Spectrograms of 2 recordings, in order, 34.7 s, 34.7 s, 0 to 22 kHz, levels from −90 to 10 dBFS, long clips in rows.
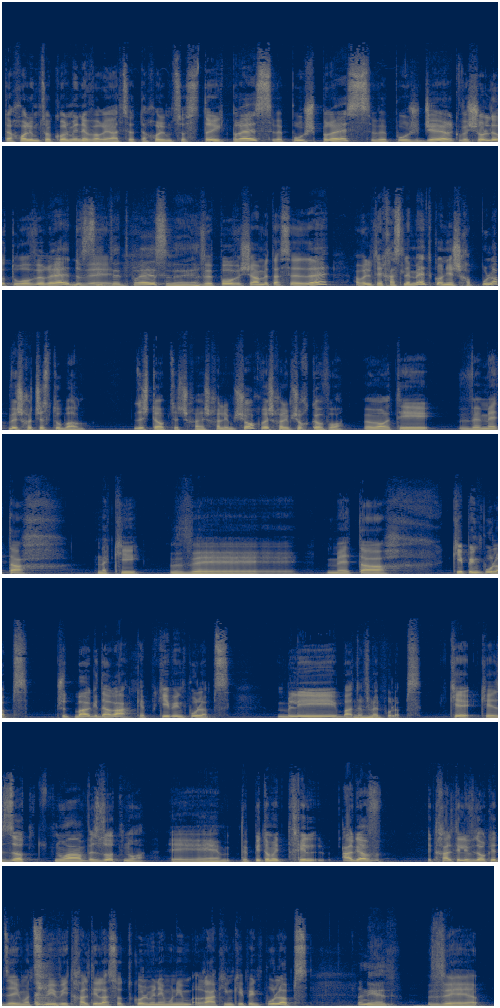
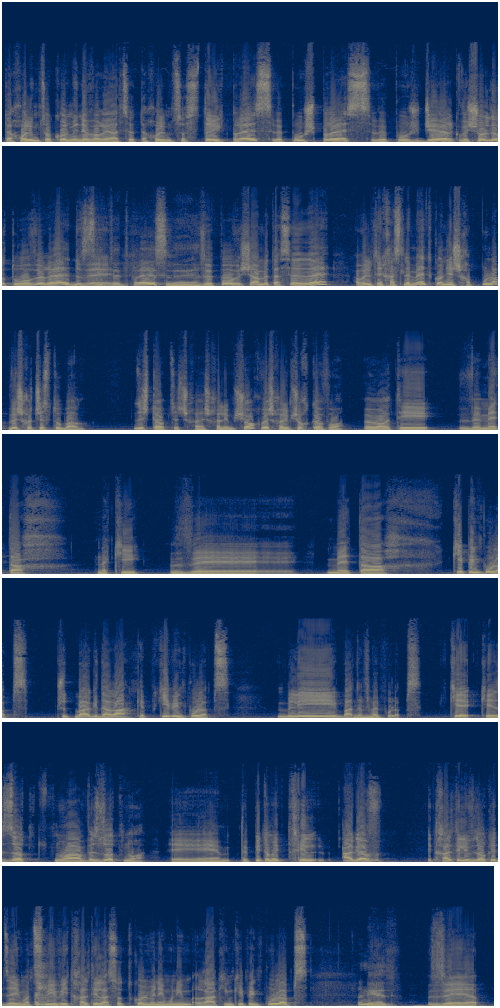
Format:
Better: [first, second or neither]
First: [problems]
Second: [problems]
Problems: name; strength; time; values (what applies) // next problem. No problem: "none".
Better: first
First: none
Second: distortion; slight; 10 dB below the speech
